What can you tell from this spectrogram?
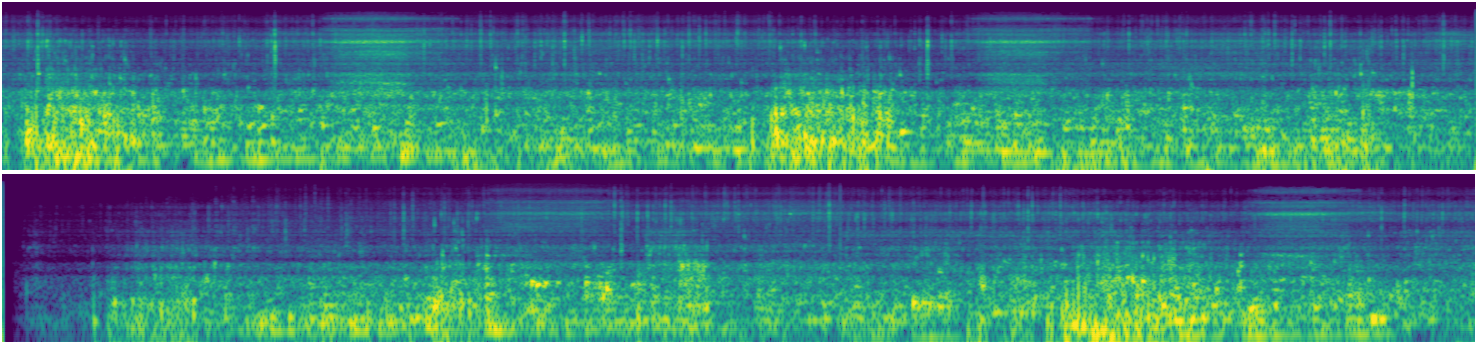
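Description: Underwater recording of scuba diving: a continuous low rumbling wash of water, with a burst of bubbling about every six or seven seconds as exhaled air leaves a diver's regulator. The sound cuts out for a moment about halfway.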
